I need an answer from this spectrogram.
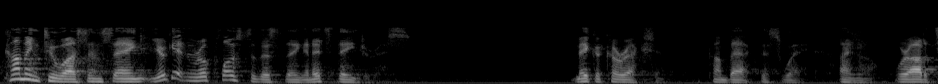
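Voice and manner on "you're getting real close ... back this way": soft, low divine counsel; gentle warning. Acted. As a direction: quietly warn someone you care for. Voicing God's gentle warning.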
